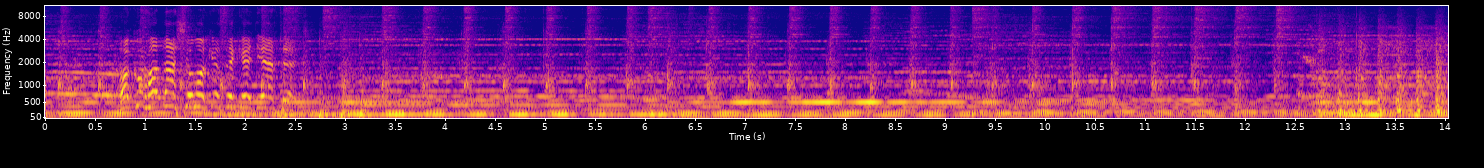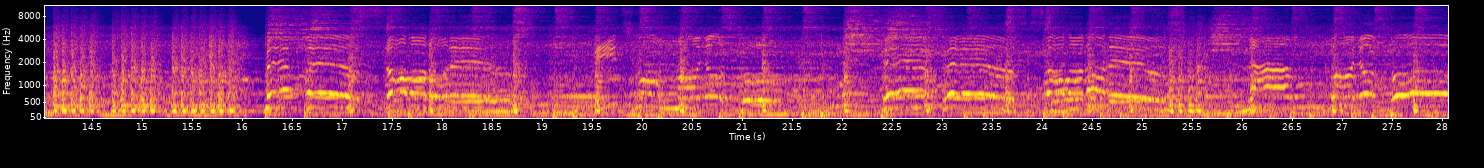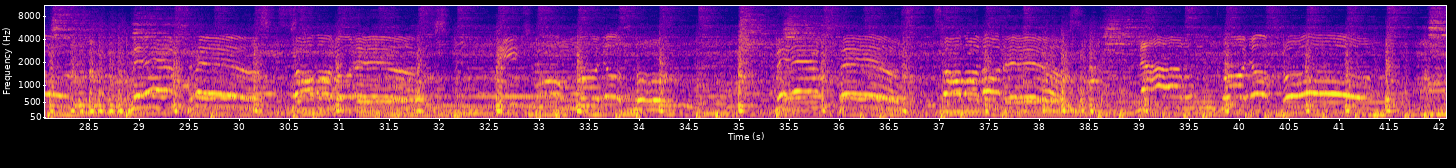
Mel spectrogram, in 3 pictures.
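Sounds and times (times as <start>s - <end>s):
drum kit: 0.0s - 42.0s
electric guitars: 0.0s - 42.0s
man singing: 16.2s - 41.5s.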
